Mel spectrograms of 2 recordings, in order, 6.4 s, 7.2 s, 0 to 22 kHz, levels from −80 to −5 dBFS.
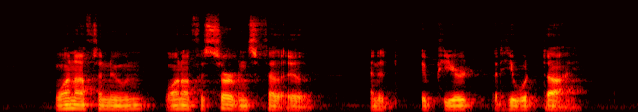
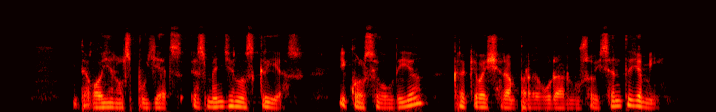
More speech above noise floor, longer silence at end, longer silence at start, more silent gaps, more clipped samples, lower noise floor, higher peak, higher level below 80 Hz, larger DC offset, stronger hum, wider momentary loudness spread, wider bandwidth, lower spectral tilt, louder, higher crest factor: first, 38 dB vs 28 dB; about the same, 0.55 s vs 0.55 s; first, 0.55 s vs 0.4 s; neither; neither; first, -75 dBFS vs -70 dBFS; first, -16 dBFS vs -24 dBFS; first, -62 dBFS vs -76 dBFS; neither; neither; first, 14 LU vs 9 LU; first, 14.5 kHz vs 10 kHz; about the same, -5 dB/octave vs -4.5 dB/octave; first, -37 LUFS vs -42 LUFS; about the same, 22 dB vs 20 dB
